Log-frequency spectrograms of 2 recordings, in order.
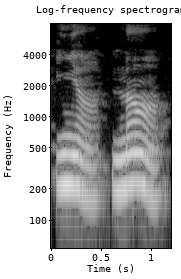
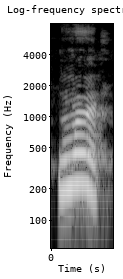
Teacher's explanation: उच्चारण करते समय क्या होता है हमें हल्का नाक पर प्रभाव पड़ रहा है। तो इसीलिए बोला जाता है कि स्पर्शी व्यंजन का जो पांचवा वर्ण होता है ना उसे हम क्या बोलते हैं तो हम नासिक वर्ण बोलते हैं ना।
